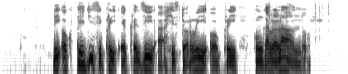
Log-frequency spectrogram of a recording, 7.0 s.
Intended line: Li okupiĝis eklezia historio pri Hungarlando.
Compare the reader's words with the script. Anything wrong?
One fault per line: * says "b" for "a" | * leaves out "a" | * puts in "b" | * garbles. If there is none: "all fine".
* puts in "pri"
